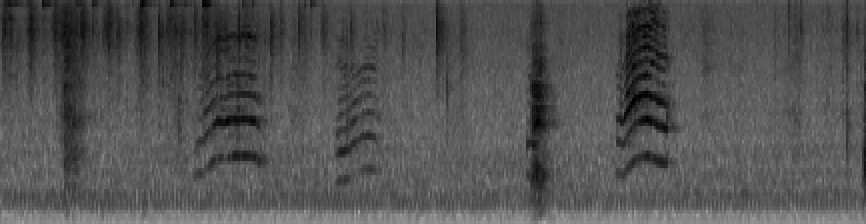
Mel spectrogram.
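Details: Hairless cat begging for food with three arched, nasal meows spaced a few seconds apart, mixed with clicks and bumps and a person's voice mentioning a plate.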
